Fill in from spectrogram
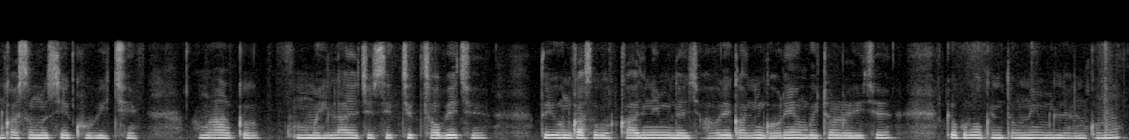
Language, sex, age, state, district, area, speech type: Maithili, female, 30-45, Bihar, Madhubani, rural, spontaneous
